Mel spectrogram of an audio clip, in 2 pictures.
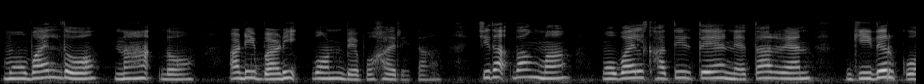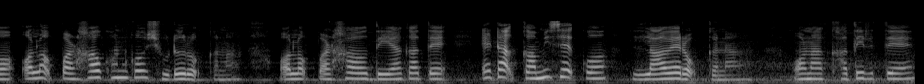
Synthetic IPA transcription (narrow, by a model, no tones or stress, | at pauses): mɔbajld̪ɔnaɦaʔd̪ɔ | əɖibaɽiʔbɔnbɛbɔɦajɾɛd̪at͡ʃid̪aʔbaŋmamɔbajlkʰat̪iɾt̪ɛnɛt̪aɾɛjanɡid̪əɾkɔɔlɔʔpaɽɦawkʰɔnkɔʃʰuɖəɾɔʔkanaɔ̰lɔʔ̚paɽhawd̪ɛjakat̪ɛ | ɛʈaʔkəmisɛʔ̪̚kɔ | lawɛɾɔʔkanaɔnakʰat̪iɾt̪ɛ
